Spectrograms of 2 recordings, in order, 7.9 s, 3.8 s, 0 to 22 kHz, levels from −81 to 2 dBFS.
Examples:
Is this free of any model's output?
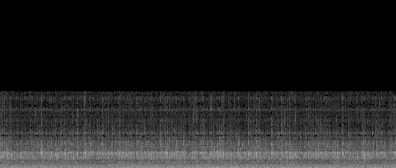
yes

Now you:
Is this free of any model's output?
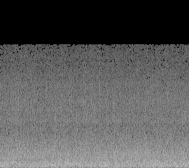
yes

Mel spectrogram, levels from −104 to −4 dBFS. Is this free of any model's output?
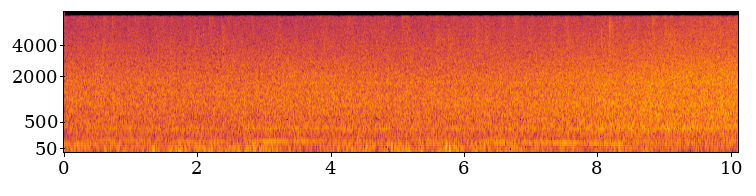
yes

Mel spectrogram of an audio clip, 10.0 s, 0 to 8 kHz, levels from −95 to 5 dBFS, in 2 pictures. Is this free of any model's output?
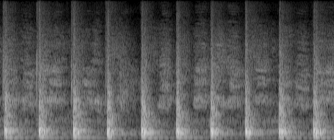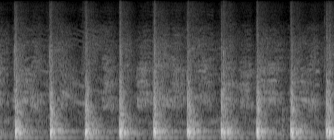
yes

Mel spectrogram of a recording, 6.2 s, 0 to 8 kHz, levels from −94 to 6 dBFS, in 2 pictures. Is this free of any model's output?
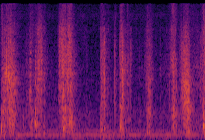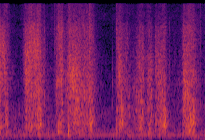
no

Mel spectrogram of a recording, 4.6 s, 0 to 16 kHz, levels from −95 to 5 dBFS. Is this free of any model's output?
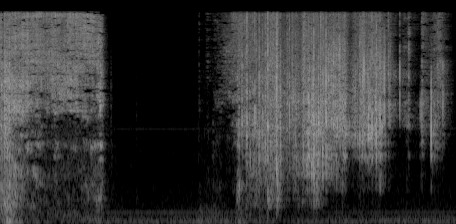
yes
